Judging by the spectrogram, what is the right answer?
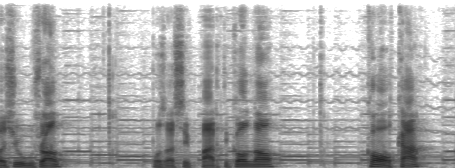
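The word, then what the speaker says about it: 効果: Koka, effect. This we have seen before. It's Chinese compound accent on the first mora.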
